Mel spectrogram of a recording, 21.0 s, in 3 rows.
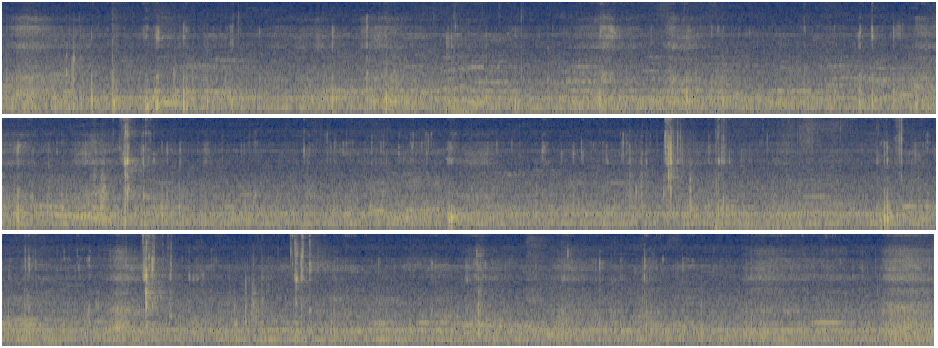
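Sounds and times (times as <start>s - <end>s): wet crunchy chewing: 6.4s - 12.8s, 13.5s - 16.5s.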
